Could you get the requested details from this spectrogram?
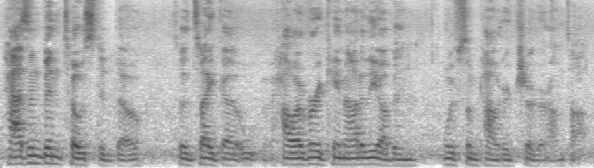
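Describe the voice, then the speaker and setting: A man from Puerto Rico talks through the dishes in an easy, chatty way. He swears freely and leans on ums and short laughs, at a middling pitch. A faint room hum sits under his voice. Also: fairly even intonation, normal speed. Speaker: guest bringing food. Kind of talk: casual food tasting chat.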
